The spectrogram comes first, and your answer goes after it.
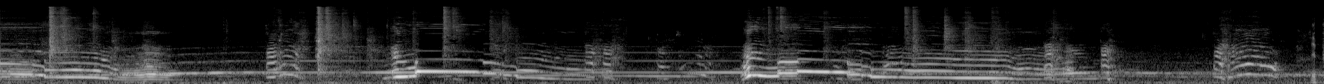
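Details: Two kenneled dogs howl together, set off by the monthly severe weather siren test. Wavering, overlapping howls rise and fall over a steady siren drone, with brief speech and clatter in the background.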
